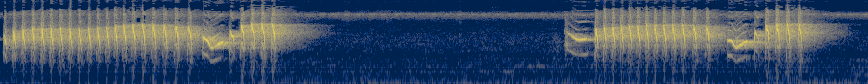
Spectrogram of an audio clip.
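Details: Master recording of a kapas tembak bulbul, used for training caged birds: two bouts of rapid, buzzy, rattling trilled notes, each about two and a half seconds long, ending in slurred twisting notes, separated by silence.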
